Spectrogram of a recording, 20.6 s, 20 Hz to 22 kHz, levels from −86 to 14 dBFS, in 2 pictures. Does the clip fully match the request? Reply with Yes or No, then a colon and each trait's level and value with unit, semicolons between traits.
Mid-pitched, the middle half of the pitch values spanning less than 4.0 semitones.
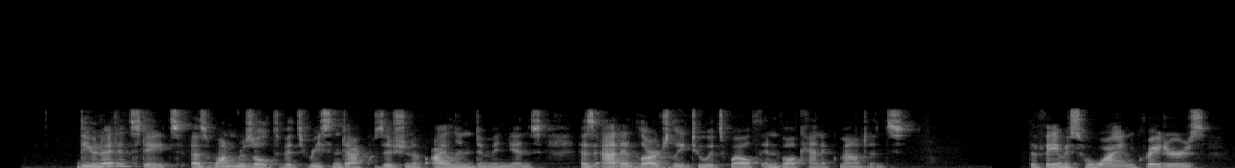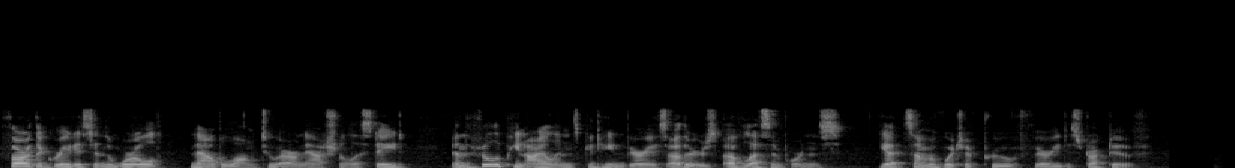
Yes: medium, 165 Hz; average, 2.9 semitones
